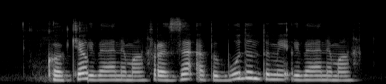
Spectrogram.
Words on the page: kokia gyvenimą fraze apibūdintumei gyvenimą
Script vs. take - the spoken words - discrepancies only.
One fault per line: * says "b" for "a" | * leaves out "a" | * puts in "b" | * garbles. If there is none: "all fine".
all fine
